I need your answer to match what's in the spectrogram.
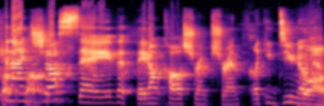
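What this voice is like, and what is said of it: Usual voice. Nothing is said of it.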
